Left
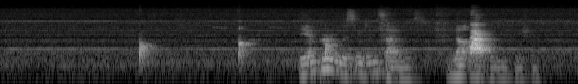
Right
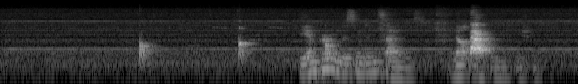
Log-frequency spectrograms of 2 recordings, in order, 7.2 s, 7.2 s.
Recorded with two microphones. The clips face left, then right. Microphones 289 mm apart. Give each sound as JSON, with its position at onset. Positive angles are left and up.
{"t": 1.7, "sound": "a pop", "side_deg": 35, "distance_m": 1.1}
{"t": 3.7, "sound": "a man speaking", "side_deg": 35, "distance_m": 1.2}
{"t": 5.9, "sound": "a dog barking", "side_deg": 75, "distance_m": 1.4}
